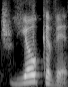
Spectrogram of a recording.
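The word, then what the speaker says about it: Djokovic: try Novak did yokovic yokovic that's what it is yeah you don't say the yeah D you ignore that and then the J is like a y all right yokovic denied entry into the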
